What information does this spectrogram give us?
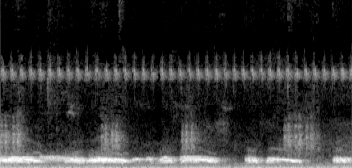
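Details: Spotted doves, wild-caught and being trained in the rainy season, cooing almost continuously in low rolling notes, long phrases broken by brief pauses, a thin high tone constant in the background.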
